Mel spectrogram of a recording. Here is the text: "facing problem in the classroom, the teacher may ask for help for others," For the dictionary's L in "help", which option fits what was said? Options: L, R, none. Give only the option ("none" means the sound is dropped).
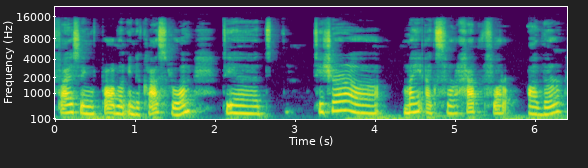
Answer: none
